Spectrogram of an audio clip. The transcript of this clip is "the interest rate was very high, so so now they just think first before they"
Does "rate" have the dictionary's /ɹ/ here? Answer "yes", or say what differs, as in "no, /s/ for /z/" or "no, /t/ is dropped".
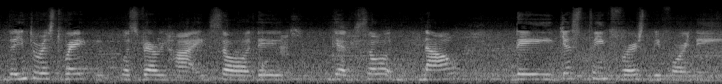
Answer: no, /w/ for /ɹ/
